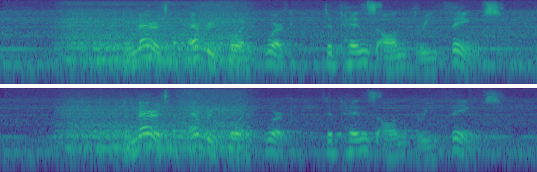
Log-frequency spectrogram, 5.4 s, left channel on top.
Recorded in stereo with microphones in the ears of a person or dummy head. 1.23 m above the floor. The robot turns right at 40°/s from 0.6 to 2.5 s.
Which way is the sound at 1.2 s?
15° right.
